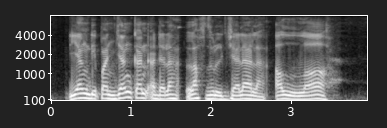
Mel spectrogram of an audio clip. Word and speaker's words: Allah: Kalimat takbir Allahu Akbar yang dipanjangkan adalah lafzul jalalah Allah. Dan Allah kalau pakai standar tajwid berarti dia dibaca tafhim Allah. Yang kedua ee panjangnya dua harakat. Allah dua harakat.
